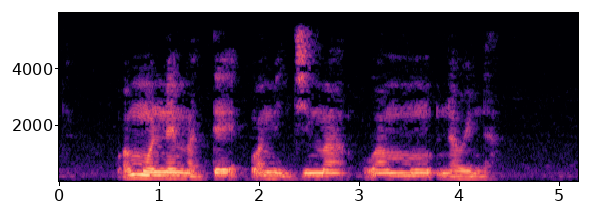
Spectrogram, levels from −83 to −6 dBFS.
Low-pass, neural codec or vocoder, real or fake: 5.4 kHz; none; real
